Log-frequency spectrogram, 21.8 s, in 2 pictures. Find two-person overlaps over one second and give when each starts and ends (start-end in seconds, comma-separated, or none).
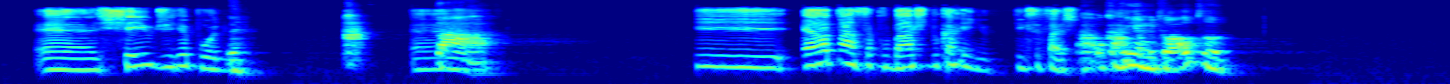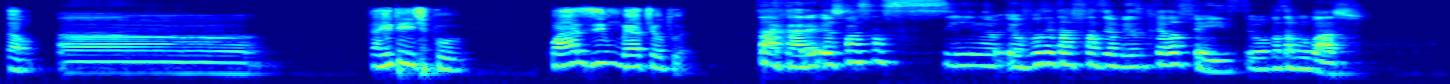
none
